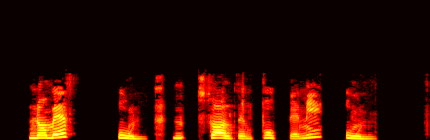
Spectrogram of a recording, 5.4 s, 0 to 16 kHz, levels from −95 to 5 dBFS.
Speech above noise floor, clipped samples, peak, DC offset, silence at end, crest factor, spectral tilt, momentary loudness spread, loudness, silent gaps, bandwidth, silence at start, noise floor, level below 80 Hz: over 72 dB; under 0.1%; -2 dBFS; under 0.1%; 0.7 s; 18 dB; -4 dB/octave; 16 LU; -18 LUFS; 0.98-1.46 s, 1.85-1.91 s, 2.08-2.15 s, 2.32-2.46 s, 3.23-3.27 s, 3.45-3.61 s, 4.03-4.31 s; 7.6 kHz; 0.35 s; under -90 dBFS; -66 dBFS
